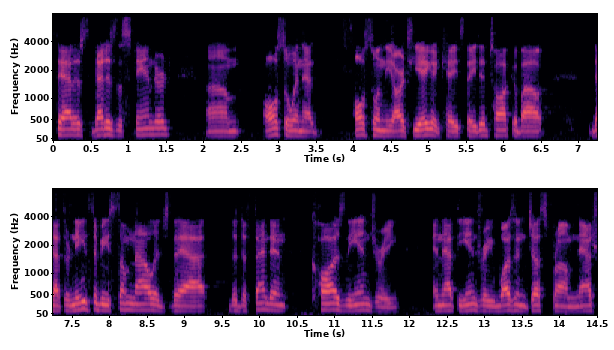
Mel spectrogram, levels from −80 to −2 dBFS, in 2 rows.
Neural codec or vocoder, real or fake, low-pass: none; real; 7.2 kHz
